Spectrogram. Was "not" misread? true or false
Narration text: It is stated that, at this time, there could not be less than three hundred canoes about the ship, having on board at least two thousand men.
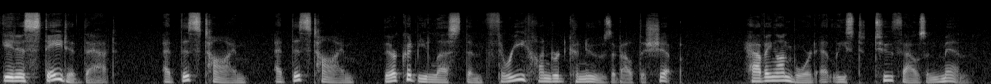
true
